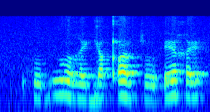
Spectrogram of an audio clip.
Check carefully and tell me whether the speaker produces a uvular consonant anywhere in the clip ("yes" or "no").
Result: yes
